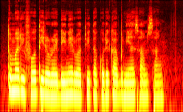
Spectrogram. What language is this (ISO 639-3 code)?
kik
